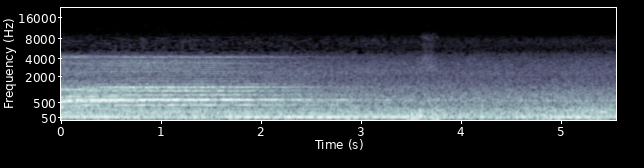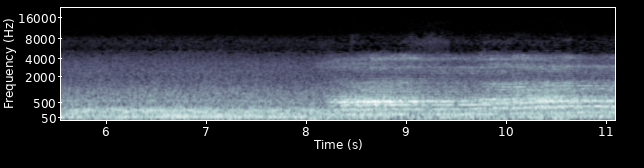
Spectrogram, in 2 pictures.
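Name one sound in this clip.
A man chants through a loudspeaker in a large echoing hall.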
